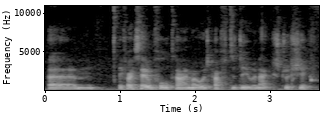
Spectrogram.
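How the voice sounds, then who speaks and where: A woman's voice: lowish voice, flat delivery, normal speed, a little mellow, reverberant, slight background noise. A middle-aged woman, a mother chatting casually in an easygoing, rambling way as co-host. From Liverpool, England. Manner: rambling, easygoing, filler-heavy. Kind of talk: casual chat.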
